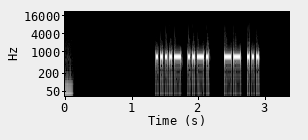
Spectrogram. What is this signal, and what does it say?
Morse code, heard as a keyed tone, about 36 wpm, 700 Hz. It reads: 4F MS
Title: Field Day Exchanges Encore - 35wpm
